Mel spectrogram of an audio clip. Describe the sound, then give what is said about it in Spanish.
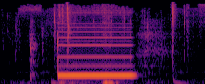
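Ringback tone on an outgoing telephone call: a single steady electronic ring at a constant pitch lasting under a second, with faint background noises before and after. “Ahí está sonando. A ver, conste que no le dijimos que íbamos a marcar.”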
